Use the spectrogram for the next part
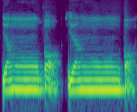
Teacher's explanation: makhraj qaf itu adalah pangkal lidah aqsal lisan, diangkat bertemu dengan langit-langit bagian dalam atau langit-langit lunak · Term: ikhfa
